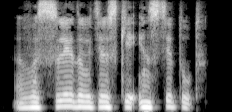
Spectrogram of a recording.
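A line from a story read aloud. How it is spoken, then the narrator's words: Gruff mutter. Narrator (Russian): буркнул Аластер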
